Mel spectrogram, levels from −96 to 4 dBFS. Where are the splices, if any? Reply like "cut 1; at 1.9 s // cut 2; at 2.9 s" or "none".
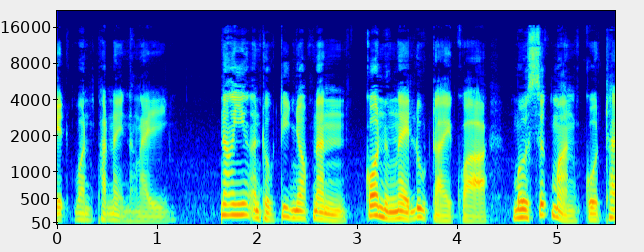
cut 1; at 1.6 s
